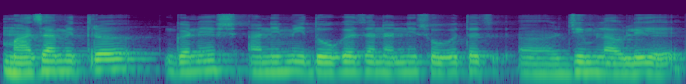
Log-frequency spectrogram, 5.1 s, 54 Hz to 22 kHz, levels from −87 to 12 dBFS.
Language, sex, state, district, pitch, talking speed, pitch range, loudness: Marathi, male, Maharashtra, Aurangabad, 130 Hz, 130 wpm, 125-140 Hz, -18 LUFS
